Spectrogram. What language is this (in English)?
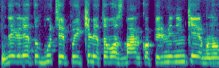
Lithuanian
